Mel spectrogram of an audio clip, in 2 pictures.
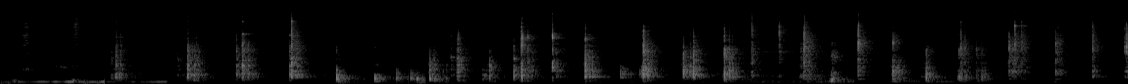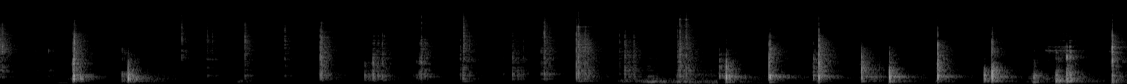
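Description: Small cut wooden automaton parts being set down one after another on a flat surface: a run of short wooden clacks, about two a second.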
